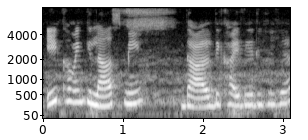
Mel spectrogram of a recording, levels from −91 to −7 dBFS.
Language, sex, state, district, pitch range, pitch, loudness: Hindi, female, Punjab, Pathankot, 240-315 Hz, 265 Hz, -15 LUFS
